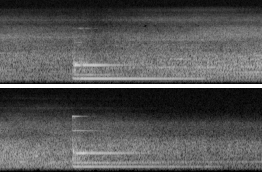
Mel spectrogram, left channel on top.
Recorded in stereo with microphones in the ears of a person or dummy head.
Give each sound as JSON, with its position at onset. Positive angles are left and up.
{"t": 0.7, "sound": "a bell", "side_deg": -75, "distance_m": 4.0}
